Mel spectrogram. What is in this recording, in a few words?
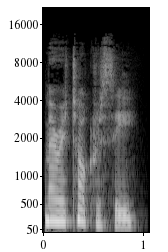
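"meritocracy", British English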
